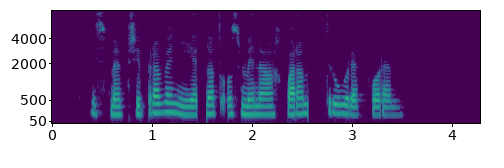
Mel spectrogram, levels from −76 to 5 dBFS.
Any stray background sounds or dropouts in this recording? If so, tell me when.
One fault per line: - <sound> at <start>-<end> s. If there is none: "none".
- dropout at 1.5-1.6 s
- dropout at 2.6-2.7 s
